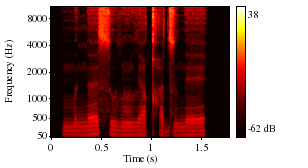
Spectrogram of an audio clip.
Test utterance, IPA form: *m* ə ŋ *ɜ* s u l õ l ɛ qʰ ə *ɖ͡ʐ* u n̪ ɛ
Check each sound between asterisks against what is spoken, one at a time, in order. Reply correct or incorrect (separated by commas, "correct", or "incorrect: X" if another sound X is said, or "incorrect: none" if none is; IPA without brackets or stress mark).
correct, correct, incorrect: d͡z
